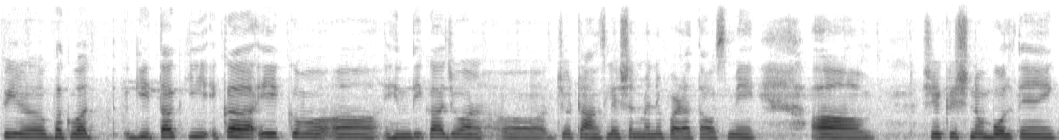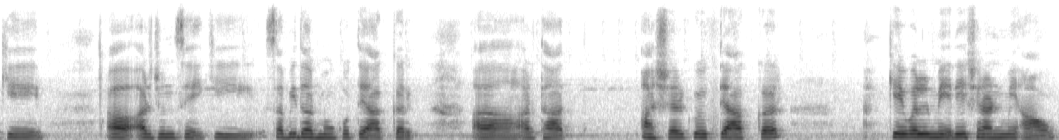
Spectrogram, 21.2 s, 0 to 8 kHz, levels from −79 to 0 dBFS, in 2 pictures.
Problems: constant background noise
